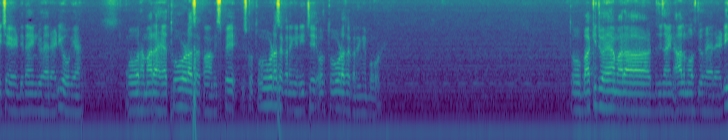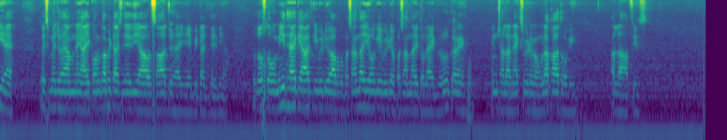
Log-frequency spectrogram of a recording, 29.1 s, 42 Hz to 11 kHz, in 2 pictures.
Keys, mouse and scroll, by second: 2.5 click, 2.8 F2, 3.0-9.4 drag, 8.9-9.6 typing, 10.8 click, 11.6 shift+F2, 12.7 click.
